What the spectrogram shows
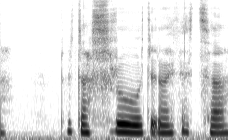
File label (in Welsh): "ffrwd", Welsh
